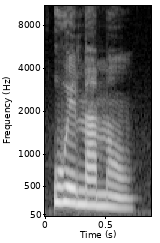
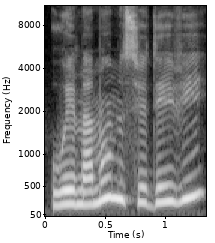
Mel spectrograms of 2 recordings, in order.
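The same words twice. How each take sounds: First: Slightly raised, falling question; worried child's demand; anxious question. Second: "maman" high and loud, "Davy" rising; high, loud rising repeat of "Où est maman"; echoed question. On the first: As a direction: ask anxiously for your mother. Child anxiously asks after mother. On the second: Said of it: "répéta Peggotty". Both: A narrator's reading.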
